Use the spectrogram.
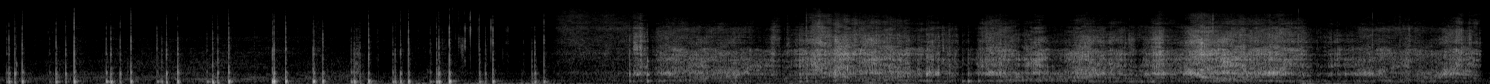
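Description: Long dark painted nails tap a small, hollow cardboard Funko Pop box with a clear plastic window and the figure inside, held upright next to the microphone. About 25 short, dry knocks come in an uneven run for the first five seconds. The nails then scratch the box in a continuous, bright, rasping texture that swells and fades in waves until the end.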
